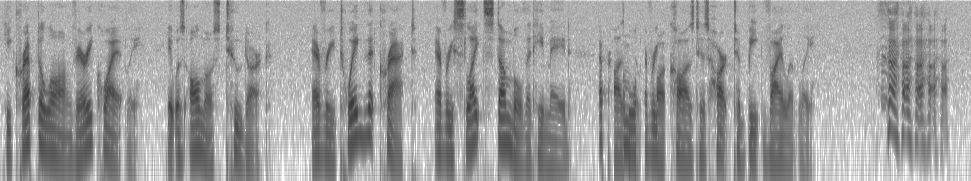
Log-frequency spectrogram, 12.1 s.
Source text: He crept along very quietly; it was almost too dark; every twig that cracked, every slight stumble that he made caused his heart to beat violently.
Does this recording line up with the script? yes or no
no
